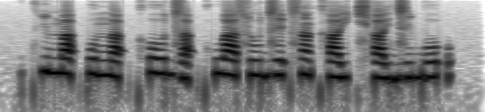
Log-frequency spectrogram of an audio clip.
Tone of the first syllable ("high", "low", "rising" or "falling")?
falling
